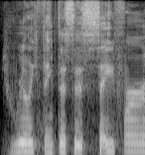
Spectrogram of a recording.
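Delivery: put-on very high, furious yelling. Retelling screaming back up a parking ramp at a man, retelling an angry scream. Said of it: "I'm just screaming back up to him that".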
